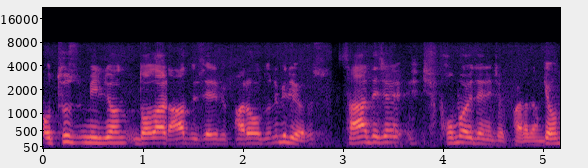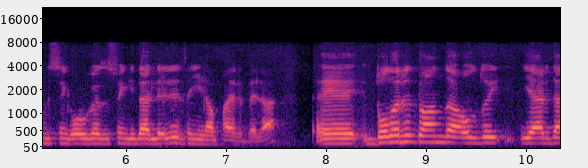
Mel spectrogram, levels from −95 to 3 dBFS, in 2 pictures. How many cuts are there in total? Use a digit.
6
